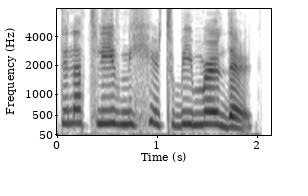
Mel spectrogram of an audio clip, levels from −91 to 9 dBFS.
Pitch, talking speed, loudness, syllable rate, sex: 280 Hz, 225 wpm, -19 LUFS, 6.1 syllables/s, female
